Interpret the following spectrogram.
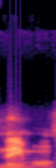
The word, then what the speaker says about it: Namor: It's pronounced Namor.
